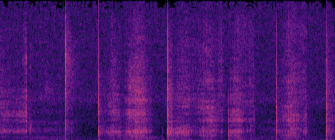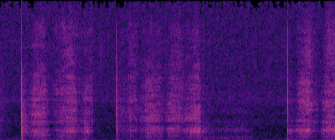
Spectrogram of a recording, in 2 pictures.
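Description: Long nails scratch and rub across a full, medium-sized cardboard box of rice, making a soft, dry rasping with a midrange hiss. Sharp, quick clicks cut through now and then, and each fades almost instantly.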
